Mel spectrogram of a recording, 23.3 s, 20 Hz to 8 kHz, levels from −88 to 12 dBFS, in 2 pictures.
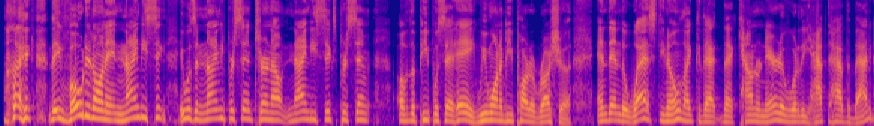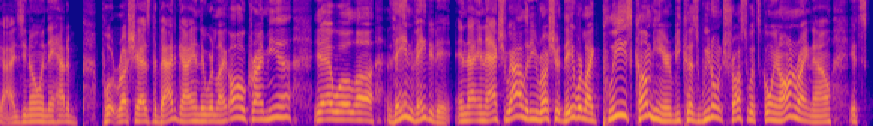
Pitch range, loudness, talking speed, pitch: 150-195 Hz, -16 LUFS, 230 wpm, 175 Hz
